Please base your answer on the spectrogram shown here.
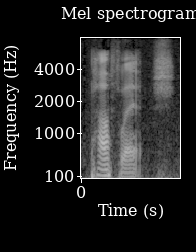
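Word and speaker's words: parflèche: The word is commonly pronounced by Americans parfleche, with the accent on the last syllable.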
